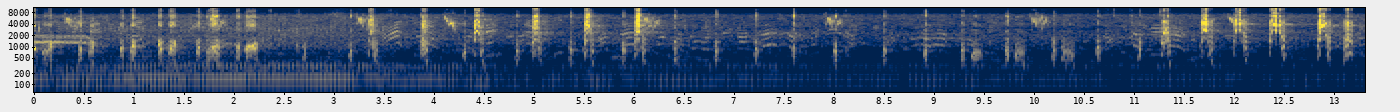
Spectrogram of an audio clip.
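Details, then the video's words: Chukar partridge giving a run of sharp, clucking notes, irregular and fast, about two or three a second, with a steady low hum underneath throughout. "chakor voice chakor birds chakor sound"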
